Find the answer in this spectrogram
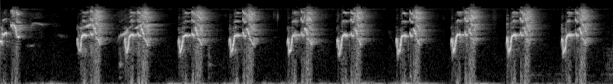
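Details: Long-tailed shrike from Gunungkidul, Yogyakarta, in full gacor song: a steady run of about eleven grating, raspy notes, each with a thin squeaky overtone, repeated nearly twice a second.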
